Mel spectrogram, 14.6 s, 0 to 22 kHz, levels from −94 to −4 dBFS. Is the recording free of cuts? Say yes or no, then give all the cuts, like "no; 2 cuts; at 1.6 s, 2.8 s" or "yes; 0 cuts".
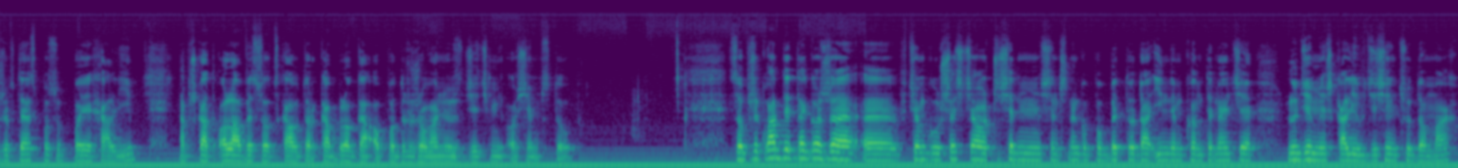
yes; 0 cuts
